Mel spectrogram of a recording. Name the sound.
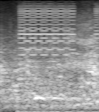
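telephone ringtone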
